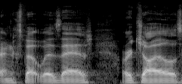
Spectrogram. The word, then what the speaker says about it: Giles: expel twith at or Giles it's like a lines of miles because there's all these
